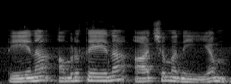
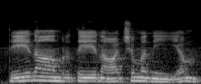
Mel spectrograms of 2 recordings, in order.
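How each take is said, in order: The two takes are said the same way.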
